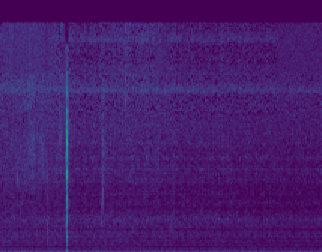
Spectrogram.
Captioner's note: mouse clicks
